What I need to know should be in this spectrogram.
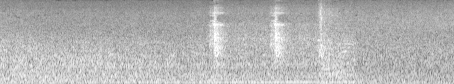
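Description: A metal roller shutter rumbles as it rolls open.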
